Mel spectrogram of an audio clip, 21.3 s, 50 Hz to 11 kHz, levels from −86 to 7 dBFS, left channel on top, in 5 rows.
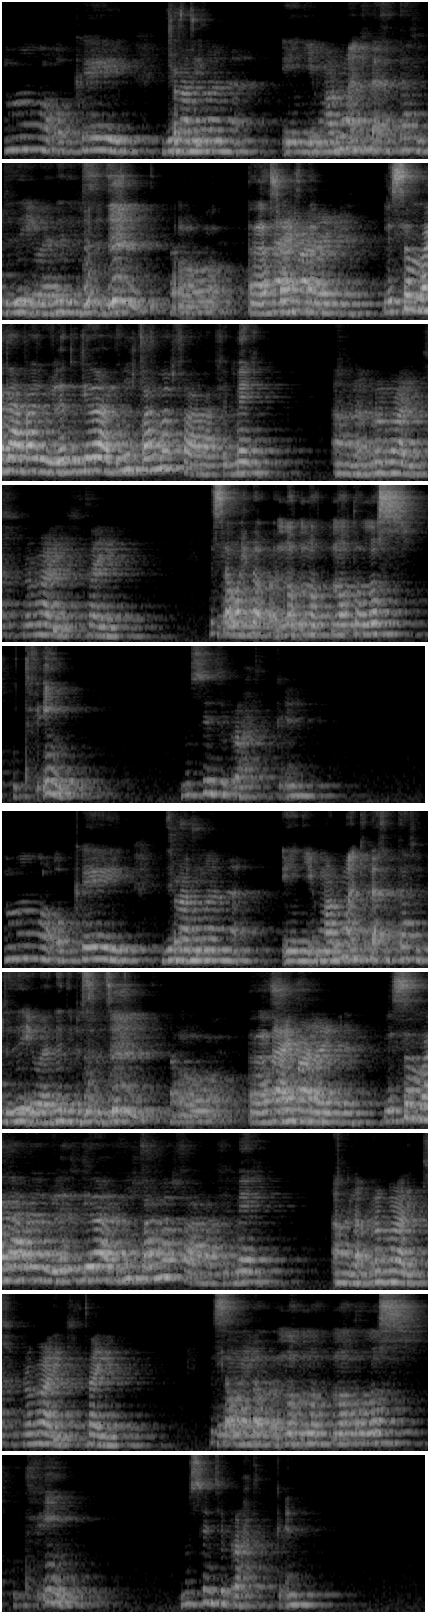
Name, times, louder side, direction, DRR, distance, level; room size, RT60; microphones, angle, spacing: voice 1, 0.0-2.4 2.8-5.3 5.9-6.1 6.9-7.8 11.8-13.9 14.9-15.5 18.8-20.0, right 2 dB, 75° right, 2 dB, 0.5 m, -35 dB
voice 2, 5.1-5.6 6.0-6.4 6.7-7.4 8.1-11.1 14.8-16.8 17.2-17.7, left 3 dB, 80° left, 3 dB, 0.4 m, -31 dB
4.7 x 2.2 x 2.3 m, 1.1 s
head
